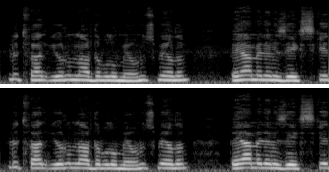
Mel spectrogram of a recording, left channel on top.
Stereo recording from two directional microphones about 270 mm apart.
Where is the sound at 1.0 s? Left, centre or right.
Right.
